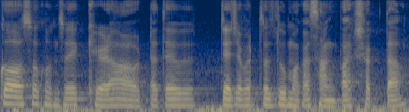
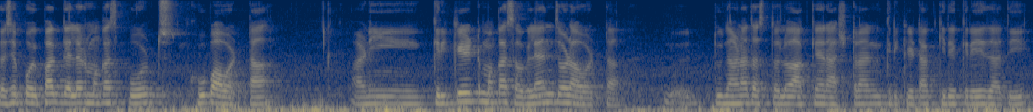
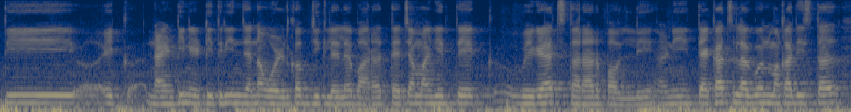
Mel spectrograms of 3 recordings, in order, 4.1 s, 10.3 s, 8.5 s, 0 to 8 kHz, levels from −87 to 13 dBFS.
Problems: none marked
